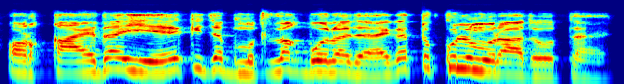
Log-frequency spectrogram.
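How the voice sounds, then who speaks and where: Man, cleric in a debate, raised pitch, dull lo-fi call sound, combative, dismissive. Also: fairly bright tone. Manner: combative, cites Arabic rules, dismissive. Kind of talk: heated online debate.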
